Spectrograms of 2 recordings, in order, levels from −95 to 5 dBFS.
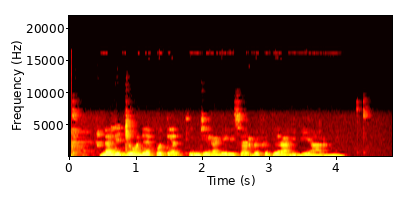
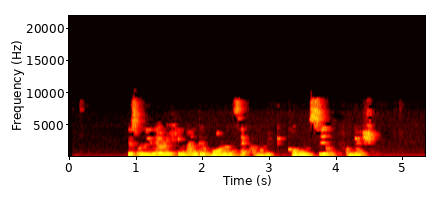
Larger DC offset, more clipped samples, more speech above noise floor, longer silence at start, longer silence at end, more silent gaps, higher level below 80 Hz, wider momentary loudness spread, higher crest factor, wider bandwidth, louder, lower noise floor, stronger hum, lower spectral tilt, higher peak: neither; neither; second, 37 dB vs 51 dB; second, 0.05 s vs 0.9 s; about the same, 0.75 s vs 0.75 s; neither; first, -52 dBFS vs -70 dBFS; about the same, 11 LU vs 9 LU; about the same, 14 dB vs 16 dB; second, 7.6 kHz vs 9.4 kHz; first, -16 LUFS vs -25 LUFS; second, -52 dBFS vs -75 dBFS; neither; first, -7.5 dB/octave vs -5 dB/octave; first, -2 dBFS vs -10 dBFS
